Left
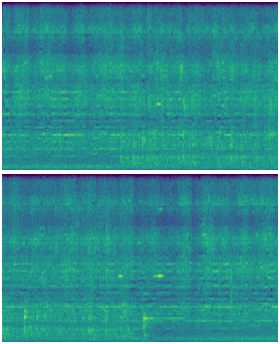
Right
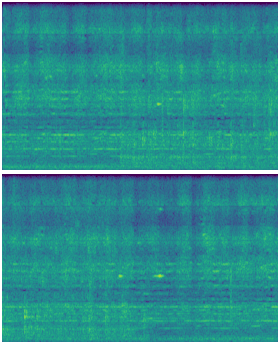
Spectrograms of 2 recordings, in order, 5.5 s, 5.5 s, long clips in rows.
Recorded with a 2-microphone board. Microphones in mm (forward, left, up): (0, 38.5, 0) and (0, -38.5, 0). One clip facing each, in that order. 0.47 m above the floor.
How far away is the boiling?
About 2.5 m.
